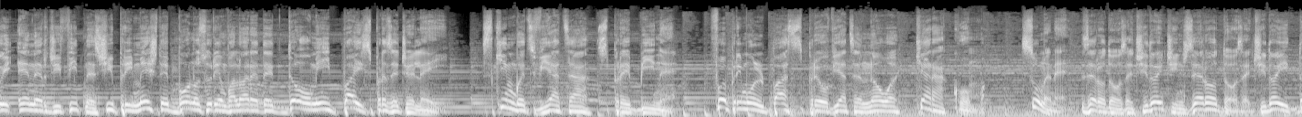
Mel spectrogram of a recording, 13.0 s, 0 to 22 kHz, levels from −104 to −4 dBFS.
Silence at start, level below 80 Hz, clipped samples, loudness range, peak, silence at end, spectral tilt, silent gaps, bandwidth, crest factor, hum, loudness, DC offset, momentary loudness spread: 0 s; -30 dBFS; under 0.1%; 1 LU; 0 dBFS; 0 s; -4 dB/octave; none; 17 kHz; 12 dB; none; -12 LUFS; under 0.1%; 4 LU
